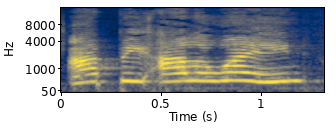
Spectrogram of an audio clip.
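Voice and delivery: put-on high, loud, drawn-out toddler call; slow, shouted little-kid imitation; imitating three-year-old child with accent. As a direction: mimic a small child putting on an accent. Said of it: "I hear my child at three walking away going".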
